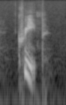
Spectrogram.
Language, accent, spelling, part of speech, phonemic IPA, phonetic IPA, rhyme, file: English, US, creep, verb / noun, /kɹiːp/, [kʰɹiːp], -iːp, En-us-creep.ogg
- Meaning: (verb) 1. To move slowly with the abdomen close to the ground 2. To grow across a surface rather than upwards 3. To move slowly and quietly in a particular direction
